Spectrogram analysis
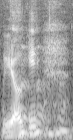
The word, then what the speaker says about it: Yogi: Did I pronounce that correctly? Yes, Yogi.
